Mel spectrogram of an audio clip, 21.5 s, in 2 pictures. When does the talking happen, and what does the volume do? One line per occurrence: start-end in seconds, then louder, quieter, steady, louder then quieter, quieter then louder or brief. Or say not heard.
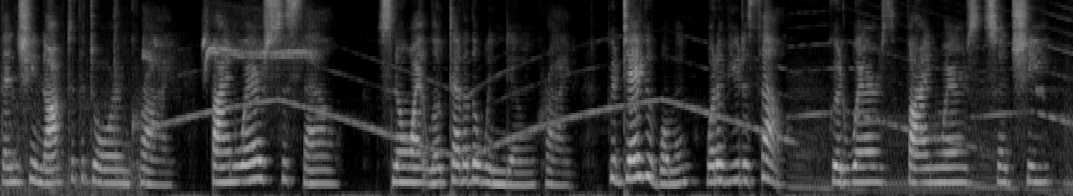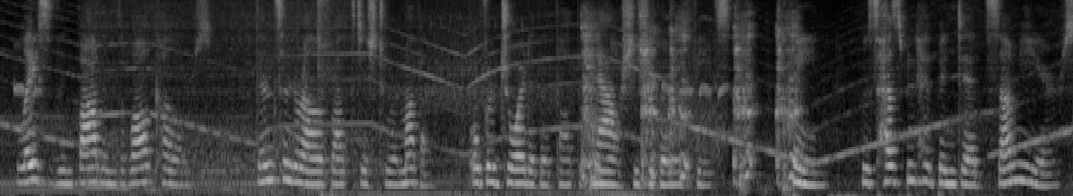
0.0-21.4 steady.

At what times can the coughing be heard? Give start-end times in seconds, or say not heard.
16.5-18.8.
